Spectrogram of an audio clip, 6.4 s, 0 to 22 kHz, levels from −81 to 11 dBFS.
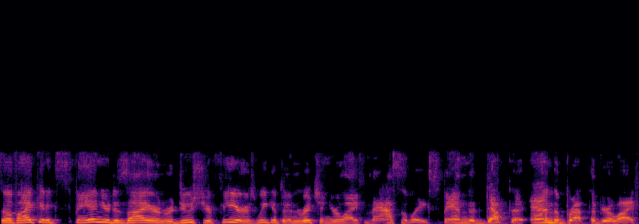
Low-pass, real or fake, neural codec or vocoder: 7.2 kHz; real; none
